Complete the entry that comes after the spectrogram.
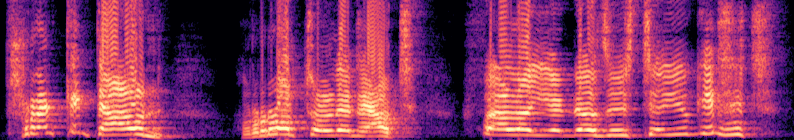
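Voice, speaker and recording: A woman voicing a tyrannical female witch leader who barks orders in a shrill, screeching voice. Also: very animated, unhurried. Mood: furious. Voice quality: screeching, commanding.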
